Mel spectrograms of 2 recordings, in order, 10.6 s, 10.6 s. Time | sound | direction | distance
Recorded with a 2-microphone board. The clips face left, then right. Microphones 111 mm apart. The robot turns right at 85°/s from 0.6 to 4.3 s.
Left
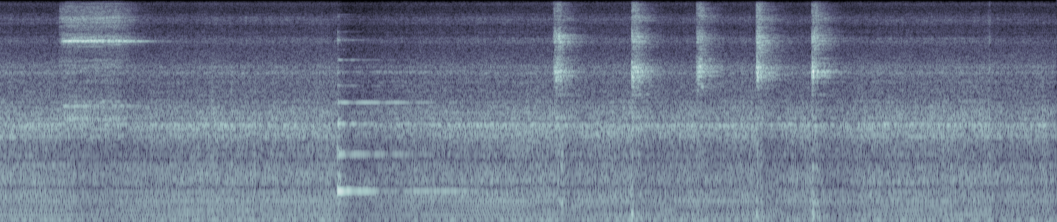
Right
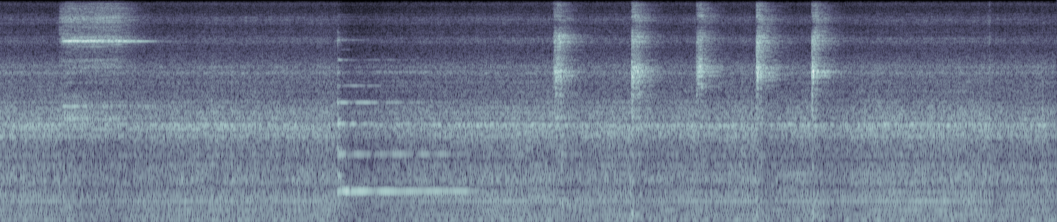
0.6 | a doorbell | 170° left | 3.5 m
3.4 | a piano | 145° left | 1.2 m
5.5 | tape being pulled | 30° left (ahead or behind) | 1.6 m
